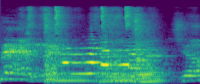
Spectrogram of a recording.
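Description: Blues flute playing a melodic fill of held notes over guitar accompaniment. A singer's voice comes back in near the end.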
